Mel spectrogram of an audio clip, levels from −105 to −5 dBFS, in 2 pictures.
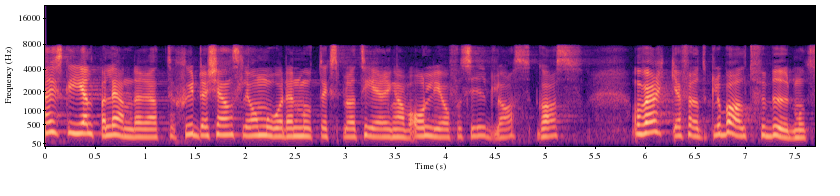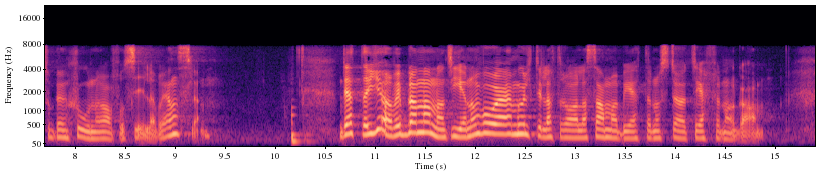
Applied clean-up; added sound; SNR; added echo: none; none; none; none.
